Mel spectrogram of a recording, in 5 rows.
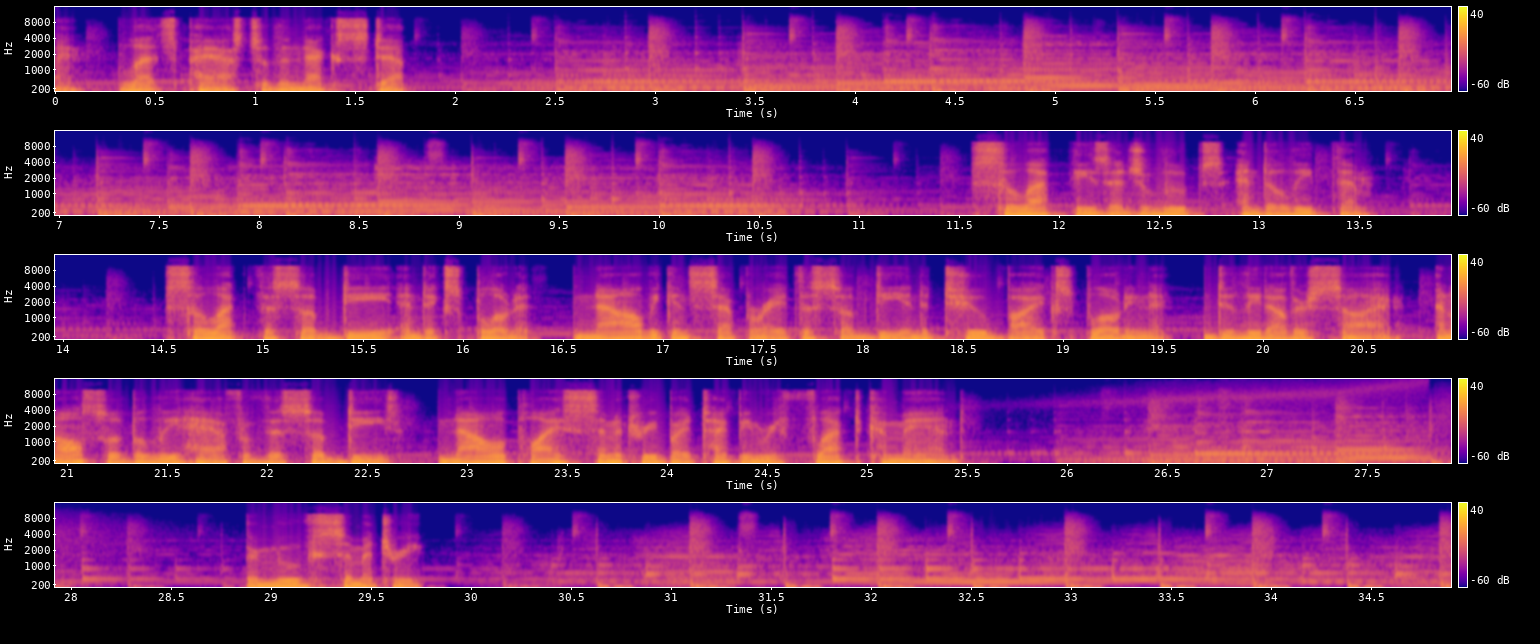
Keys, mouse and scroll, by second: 0.1 scroll down 1, 0.3 scroll up 1, 0.6 right click, 2.9 click, 6.4-7.1 scroll down 1, 7.1 right click, 8.9-9.5 scroll up 1, 9.5 right click, 9.7-10.4 scroll up 1, 10.9 ctrl+shift+click, 13.6-14.9 scroll down 1, 14.9 Delete, 15.3 click, 17.8 Delete, 18.1 right click, 18.6 ctrl+shift+click, 19.7 Delete, 20.2 click, 21.1 typing, 21.4 Return, 22.4 click, 23.2-23.8 scroll up 1, 23.8 click, 24.9 shift+click, 25.6 right click, 26.6-27.1 scroll down 1, 27.1 click, 27.4 Escape, 27.7-29.4 typing, 29.5 Return, 30.4 click, 30.7-31.1 scroll down 1, 31.1-31.4 scroll up 1, 31.4 Tab, 32.9 click, 33.5 scroll down 1, 33.8-34.1 scroll up 1, 34.1-34.9 right drag.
